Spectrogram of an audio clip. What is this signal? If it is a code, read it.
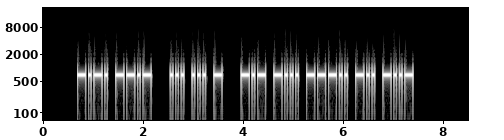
Morse code, heard as a keyed tone, about 22 wpm, 700 Hz. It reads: CQ SST KB8DX
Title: K1USN SST QSO Practice - 22wpm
